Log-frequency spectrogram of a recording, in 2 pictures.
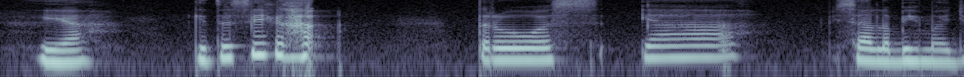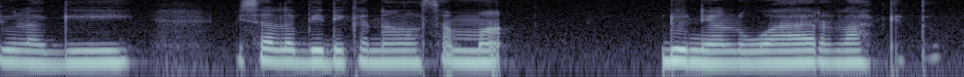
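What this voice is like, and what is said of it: Very hoarse voice. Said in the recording (Indonesian): “sampai serak. ... sampai serak banget.”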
